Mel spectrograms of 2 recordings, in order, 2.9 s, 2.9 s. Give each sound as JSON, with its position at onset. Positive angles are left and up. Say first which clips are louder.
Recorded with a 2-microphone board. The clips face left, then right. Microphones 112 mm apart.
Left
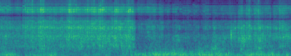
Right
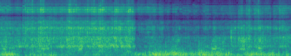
{"t": 0.0, "sound": "a lawn mower", "louder": "right 11 dB", "side_deg": -60}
